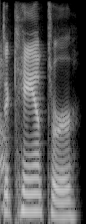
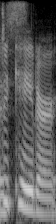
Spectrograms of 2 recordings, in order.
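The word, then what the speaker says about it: Decatur: Decanter. Decanter. Heard. No, it is Decator.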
